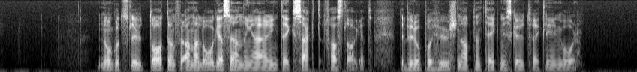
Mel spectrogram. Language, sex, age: Swedish, male, 25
